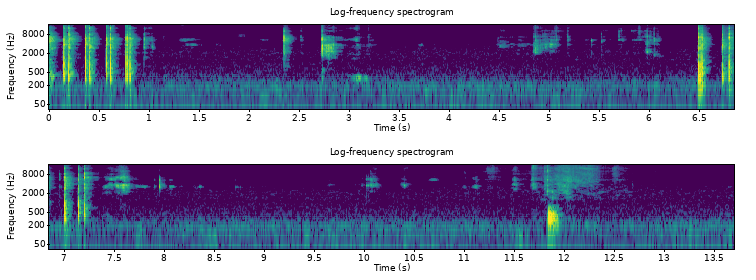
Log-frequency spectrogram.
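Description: Small plastic toy parts click and tap together.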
